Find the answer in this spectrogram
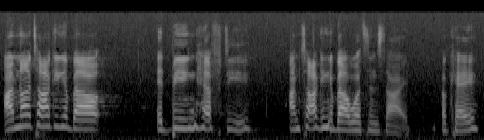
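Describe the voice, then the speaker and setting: A woman's voice: on the high side, measured pace, rough recording. A woman in her late twenties giving a casual, joking talk to a youth group as its youth pastor. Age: 20s. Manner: lively and joking, chatting with teens in the room.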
